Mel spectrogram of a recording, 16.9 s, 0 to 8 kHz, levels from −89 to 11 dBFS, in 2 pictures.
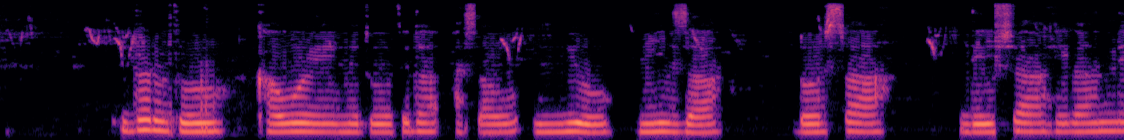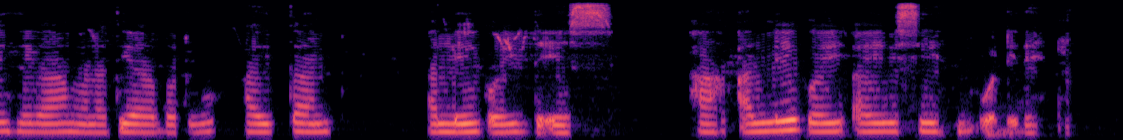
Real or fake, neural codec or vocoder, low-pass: real; none; 7.2 kHz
